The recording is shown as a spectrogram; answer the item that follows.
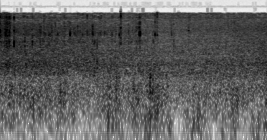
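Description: Wind of a winter snowstorm at a Canadian campsite, a dense continuous roar buffeting the microphone with gusty surges and no pauses, fairly loud and unbroken by talk.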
